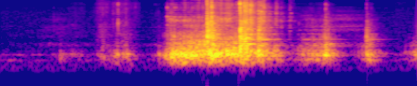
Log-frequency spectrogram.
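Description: Two toy monster trucks rolling and rattling down a cardboard game-board ramp: a dense clatter of about a second starting under two seconds in, with a few lighter knocks before and after it.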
